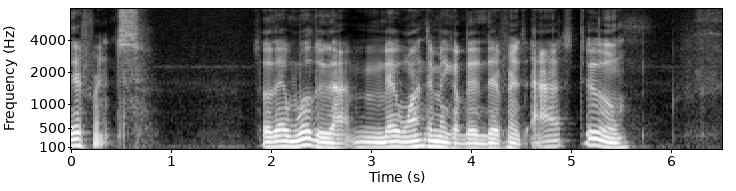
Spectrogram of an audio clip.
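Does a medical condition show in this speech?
Yes: cerebral palsy; wheelchair user.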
